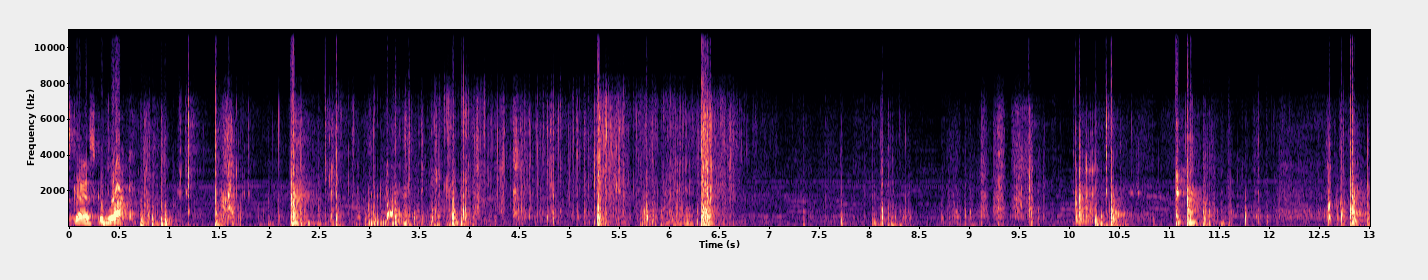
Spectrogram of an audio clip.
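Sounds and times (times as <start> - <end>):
packaging crinkling and tearing: 1.2 - 6.9.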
